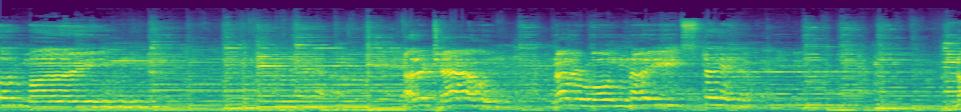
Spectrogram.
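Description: Live country song played on two acoustic guitars, a Harmony Sovereign Jumbo and a Gibson Southern Jumbo, strummed and picked together at a steady moderate loudness.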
